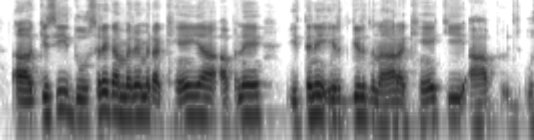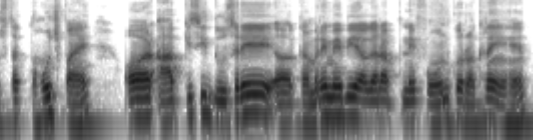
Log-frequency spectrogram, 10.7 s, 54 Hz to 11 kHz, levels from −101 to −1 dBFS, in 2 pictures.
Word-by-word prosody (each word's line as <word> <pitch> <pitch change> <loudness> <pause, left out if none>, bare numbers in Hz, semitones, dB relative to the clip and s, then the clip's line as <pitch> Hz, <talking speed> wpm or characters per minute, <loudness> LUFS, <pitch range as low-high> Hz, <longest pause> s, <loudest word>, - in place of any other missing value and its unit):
अ, 120 -1 +6
किसी 165 +5 0
दूसरे 130 +6 +2
कमरे 145 -3 +3
में 140 -1 +2
रखें 125 -1 -1
या 145 -2 +3 0.2
अपने 145 +2 +2 0.3
इतने 130 +5 +3
इर्द-गिर्द 130 +1 0
ना 110 +1 +1
रखें 120 +4 -2
कि 135 0 -2
आप 115 +1 -5
उ 100 +2 -20
उस 110 0 -15
तक 125 0 -5
पहुँच 135 +6 0
पाएँ 105 -1 -2 0.4
और 130 +1 +5
आप 120 +1 -2
किसी 140 +2 -5
दूसरे 130 +1 0 0.2
अ, 110 -1 +1
कमरे 110 +5 0
में 140 0 +4
भी 140 0 +2
अगर 125 -1 +1
अपने 120 -1 -3
फ़ोन 120 0 -3
को - - -2
रख 105 -1 -5
रहे 125 -5 +1
हैं 105 0 -3
125 Hz, 190 wpm, -22 LUFS, 115-140 Hz, 0.4 s, अ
